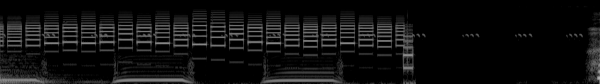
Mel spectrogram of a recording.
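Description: Mobile phone ringtone: a quick electronic melody of rapidly repeating high beeps with two lower held notes. It cuts off suddenly about four seconds in as the call is answered.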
